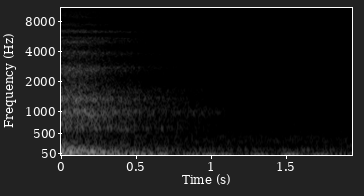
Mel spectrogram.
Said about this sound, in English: Inhale through your nose. Exhale through your mouth.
